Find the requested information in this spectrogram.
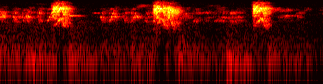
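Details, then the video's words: Provoking lure calls of a sooty-headed bulbul: three loud, harsh chirps spaced about one second apart over continuous soft, high twittering. "CUIT CUIT PANCINGAN EMOSI SOGON MACET BUNYI DAN KURANG GACOR"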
